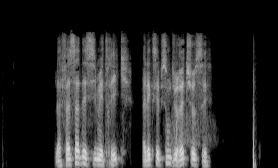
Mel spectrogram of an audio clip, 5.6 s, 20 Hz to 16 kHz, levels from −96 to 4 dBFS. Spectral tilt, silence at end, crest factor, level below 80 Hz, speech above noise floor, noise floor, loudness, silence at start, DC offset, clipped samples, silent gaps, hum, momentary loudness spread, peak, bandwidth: -5.5 dB/octave; 0.45 s; 18 dB; -48 dBFS; over 71 dB; under -90 dBFS; -20 LUFS; 1.1 s; under 0.1%; under 0.1%; none; none; 13 LU; -4 dBFS; 7.8 kHz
